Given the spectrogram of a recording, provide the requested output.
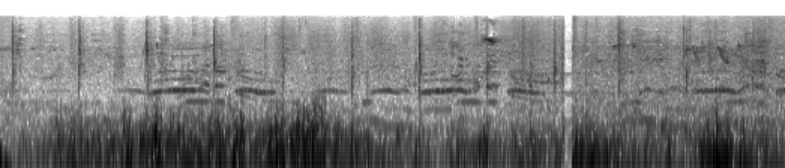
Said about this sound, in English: The smaller birds are sparrows, which were imported from Britain.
